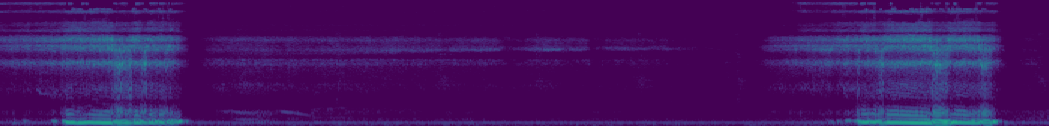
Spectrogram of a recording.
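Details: Very tired American Bully dog snoring: loud, deep rattling snores on each breath with long quiet pauses between.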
